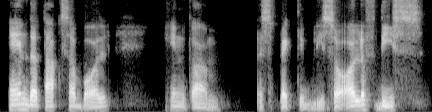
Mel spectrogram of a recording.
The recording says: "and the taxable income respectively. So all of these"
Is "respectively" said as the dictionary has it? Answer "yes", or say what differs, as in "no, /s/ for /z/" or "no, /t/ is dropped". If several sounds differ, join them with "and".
no, /b/ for /v/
